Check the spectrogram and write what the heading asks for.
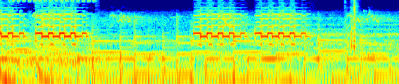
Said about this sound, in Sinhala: ධාරක ගෙදර ෆෝන් එක රින්ගුනේ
